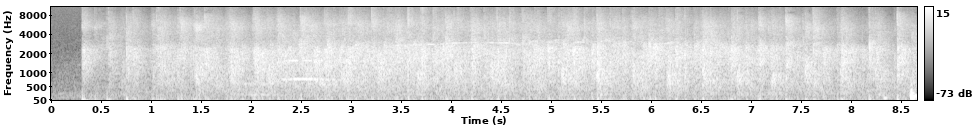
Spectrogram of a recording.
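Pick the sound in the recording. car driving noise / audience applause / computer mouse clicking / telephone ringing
audience applause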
